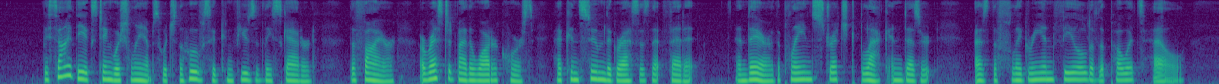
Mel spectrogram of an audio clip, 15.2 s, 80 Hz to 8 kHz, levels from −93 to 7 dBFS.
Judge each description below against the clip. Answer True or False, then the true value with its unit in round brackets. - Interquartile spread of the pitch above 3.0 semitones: False (2.6 semitones)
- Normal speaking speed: True (165 wpm)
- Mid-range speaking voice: True (175 Hz)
